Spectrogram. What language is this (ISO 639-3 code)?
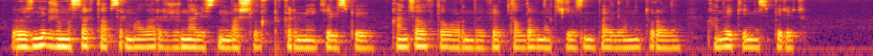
kaz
